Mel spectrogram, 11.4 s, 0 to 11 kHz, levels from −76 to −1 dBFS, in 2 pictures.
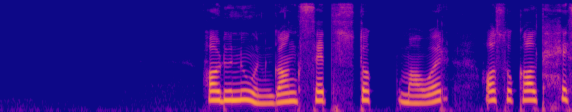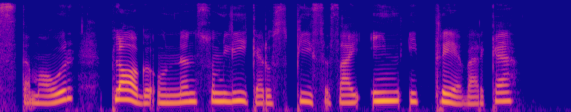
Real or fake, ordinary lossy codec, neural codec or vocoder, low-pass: real; none; none; 9.9 kHz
